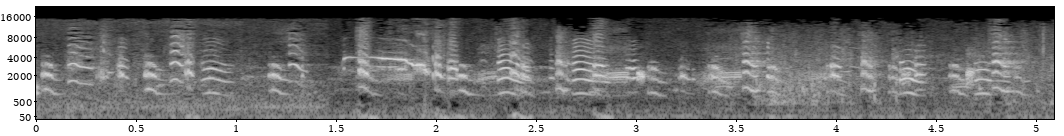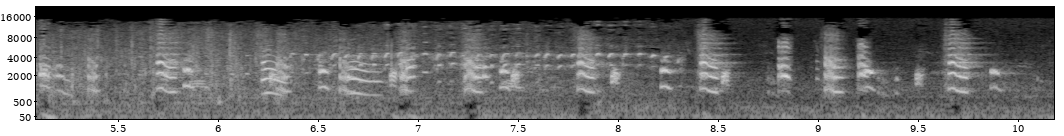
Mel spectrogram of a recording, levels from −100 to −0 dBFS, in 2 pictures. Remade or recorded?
recorded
